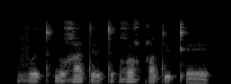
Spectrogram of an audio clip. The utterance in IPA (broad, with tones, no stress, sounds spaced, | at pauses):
v ɤ˨ tʰ u˨ ʁ a˦ t ə˨ t | ʁ o˦ ʁ q a˨ t ʏ˨˦ kʼ ɛ˨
